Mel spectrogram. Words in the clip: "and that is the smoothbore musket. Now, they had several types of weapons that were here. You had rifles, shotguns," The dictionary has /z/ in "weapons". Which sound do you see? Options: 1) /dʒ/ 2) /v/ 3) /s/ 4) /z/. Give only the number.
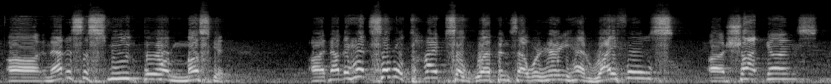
4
